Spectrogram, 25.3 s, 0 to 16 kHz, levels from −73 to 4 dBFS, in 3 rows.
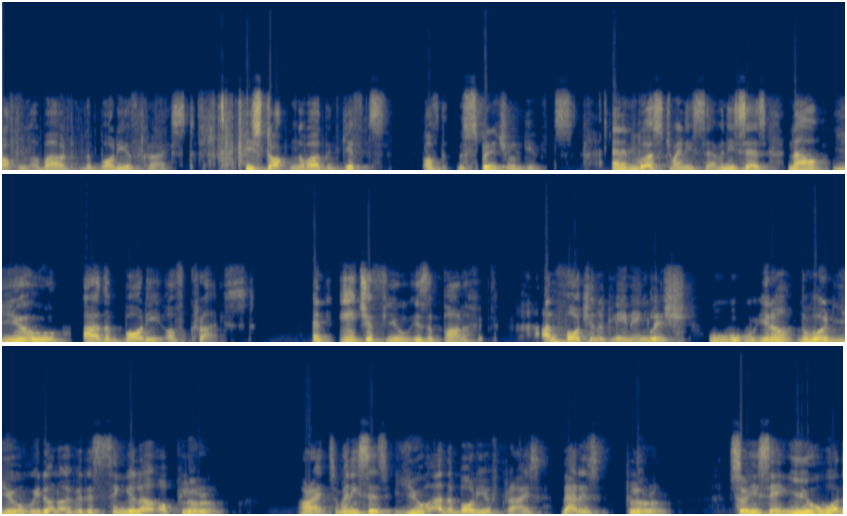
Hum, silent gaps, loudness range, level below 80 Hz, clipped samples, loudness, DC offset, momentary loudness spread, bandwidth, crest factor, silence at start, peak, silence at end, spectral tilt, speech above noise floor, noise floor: none; none; 4 LU; -56 dBFS; under 0.1%; -15 LUFS; under 0.1%; 14 LU; 8 kHz; 14 dB; 0 s; 0 dBFS; 0 s; -6 dB/octave; 49 dB; -63 dBFS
